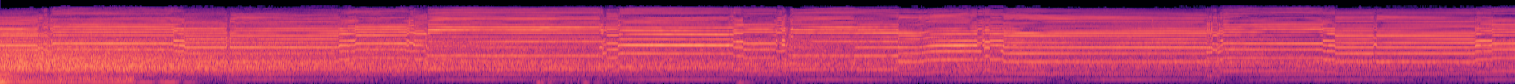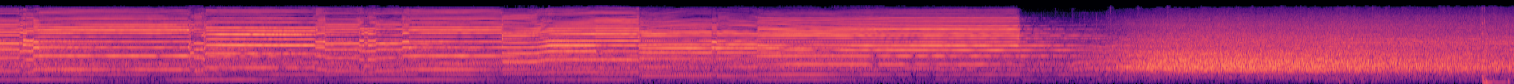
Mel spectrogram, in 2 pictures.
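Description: Solo Highland bagpipes playing a melody over a steady drone, after the band's drums and bass drop out about a second in. The pipes stop about four seconds before the end and the arena crowd cheers.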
